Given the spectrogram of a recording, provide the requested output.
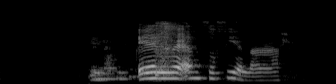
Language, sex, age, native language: Icelandic, female, 10, Icelandic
